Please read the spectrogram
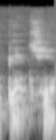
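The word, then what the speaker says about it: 扁鹊: 俗成了念扁鹊啊，其实我个人认为应该念偏鹊啊。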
